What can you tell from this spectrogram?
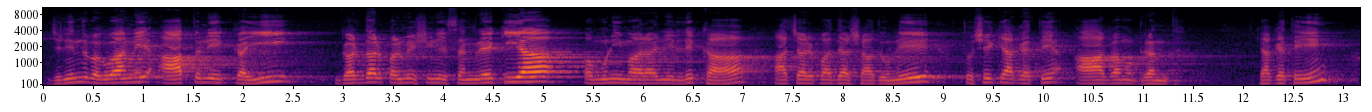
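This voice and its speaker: Slow-preaching monk in an echoey hall. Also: male voice, on the high side, fairly bright tone. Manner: slow, measured preaching with rhetorical questions. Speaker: Jain monk. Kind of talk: sermon. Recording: echoey hall, dull lo-fi sound.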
